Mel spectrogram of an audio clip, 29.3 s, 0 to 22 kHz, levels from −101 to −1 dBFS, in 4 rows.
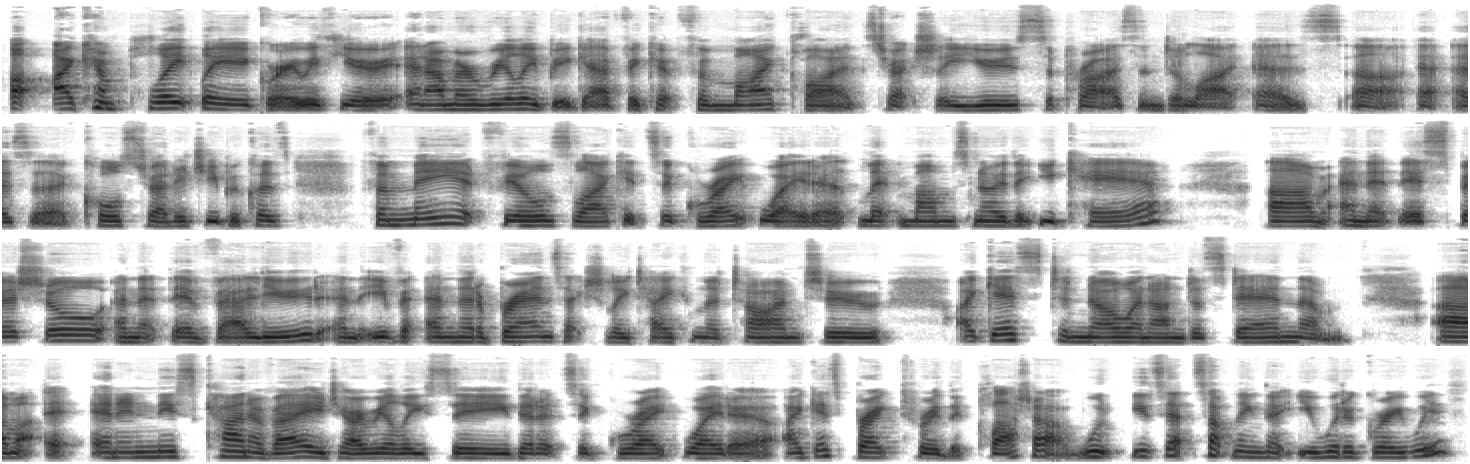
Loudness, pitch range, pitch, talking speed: -20 LUFS, 160-195 Hz, 170 Hz, 205 wpm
